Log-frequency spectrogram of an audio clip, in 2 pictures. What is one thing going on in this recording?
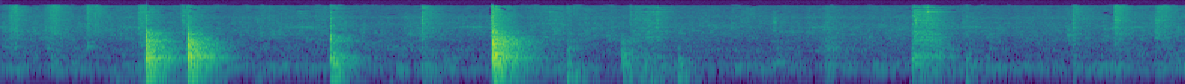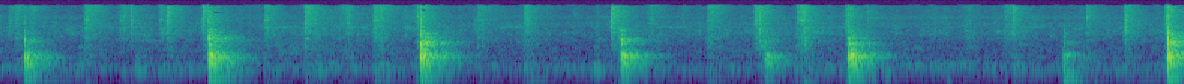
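A knife chops through woody roots with sharp knocks.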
